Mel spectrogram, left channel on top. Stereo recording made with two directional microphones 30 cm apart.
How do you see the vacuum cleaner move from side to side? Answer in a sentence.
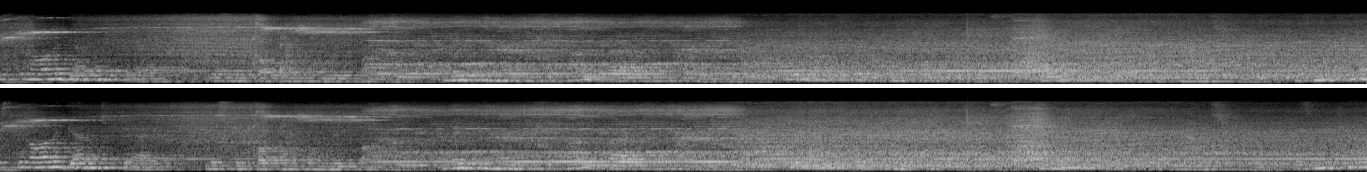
You can hear the vacuum cleaner go right and come back.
